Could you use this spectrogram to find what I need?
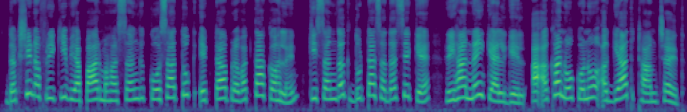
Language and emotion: Maithili, neutral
